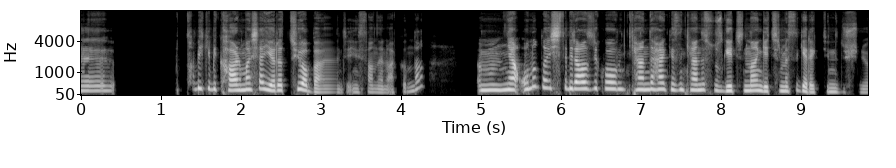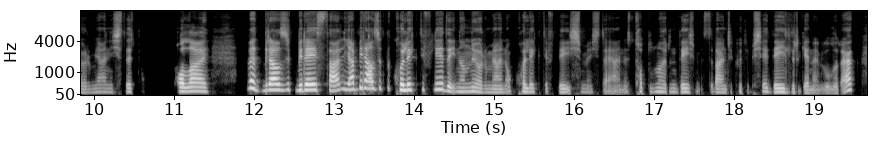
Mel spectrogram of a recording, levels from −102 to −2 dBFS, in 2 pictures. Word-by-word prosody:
Eee, 205 0 -6 0.9
tabii 305 - -4
ki 295 0 -6
bir 275 - -1
karmaşa 235 +5 +2
yaratıyor 225 -2 +1
bence 145 -2 -8
insanların 145 -1 -14
aklında. 165 +8 -14 0.7
Imm, 235 +1 +2
ya 250 -1 +6
onu 345 +9 -3
da 335 - -2
işte 310 0 0
birazcık 290 +1 +2
o 285 -1 +3
kendi, 255 +1 +2
herkesin 255 -2 -1
kendi 240 0 +1
süzgecinden 210 0 0
geçirmesi 195 +2 -3
gerektiğini 160 -4 -4
düşünüyorum. 140 -1 -14
Yani, 155 0 -14
işte, 150 +2 -7 0.5
olay, 180 0 +4 0.5
evet 290 -10 +3
birazcık 245 0 +5
bireysel 240 0 +5
ya 265 0 +2
birazcık 320 -1 +2
da - - -13
kolektifliğe 245 +2 +2
de 195 - +2
inanıyorum, 170 -4 -4
yani, 140 0 -7
o - - -13
kolektif 160 -1 -7
değişime, 140 - -7
işte, - - -17
yani, - - -14
toplumların 155 -1 -10
değişmesi 155 -1 -8
bence 145 -1 -7
kötü 155 - -19
bir - - -17
şey 165 -2 -8
değildir 150 -3 -1
genel 130 +1 -9
olarak. - - -3
210 Hz, 155 wpm, -24 LUFS, 155-250 Hz, 0.9 s, ya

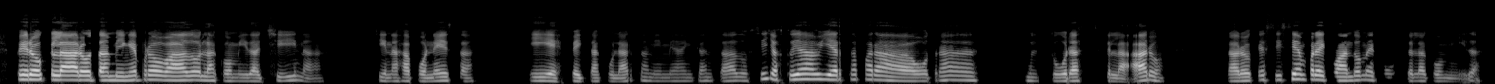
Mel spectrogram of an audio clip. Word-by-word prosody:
Pero 225 0 +7
claro, 205 -2 +7
también 195 -1 +2
he 205 - +1
probado 200 -2 +3
la 180 -2 -2
comida 160 -1 -7
china, 175 -5 -13 0.5
china 155 -3 -9
japonesa. 160 0 -7 0.5
Y 170 0 -6
espectacular, 150 -1 -8
también 160 -4 -19
me 160 - -20
ha 160 - -19
encantado. 170 +1 -13
Sí, 255 +9 -8
yo 225 - +1
estoy 220 +1 +1
abierta 235 -1 +1
para 195 -8 -1
otras 190 +4 -7 0.5
culturas, 165 0 -4 0.2
claro, 165 +3 -1 0.6
claro 160 +2 -1
que 210 +5 -10
sí, 210 - -12
siempre 225 +1 +2
y - - -7
cuando 185 +1 -1
me 205 -1 -7
guste 165 0 -17
la 165 0 -8
comida. 150 -2 -17
175 Hz, 135 wpm, -21 LUFS, 160-205 Hz, 0.6 s, Pero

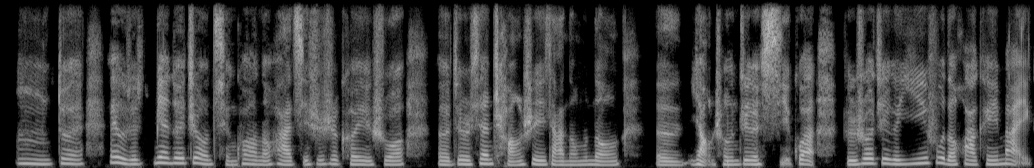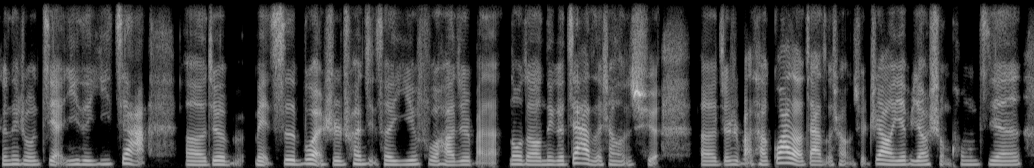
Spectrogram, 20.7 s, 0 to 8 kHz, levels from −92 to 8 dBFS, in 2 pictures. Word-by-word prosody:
嗯， 215 -3 -4
对。 215 -3 -2 0.2
诶， 270 -1 +1
我 240 - +1
觉 200 - -2
得 200 - -8
面 255 -1 +2
对 240 -1 +1
这 250 +1 +2
种 205 -4 -1
情 180 -3 0
况 195 0 -3
的 175 +1 -4
话， 180 -4 0
其 180 +1 +3
实 190 +1 -3
是 200 -1 -2
可 190 0 -3
以 175 -1 -3
说 180 0 -1 0.3
呃， 180 -1 -2
就 200 +4 -2
是 190 - +1
先 210 +1 +2
尝 165 -4 +2
试 200 +1 +2
一 180 - 0
下 180 -2 0
能 170 0 -7
不 180 - -6
能， 170 0 -3 0.4
呃， 160 -1 -2
养 190 0 +2
成 180 -2 -2
这 195 0 +1
个 190 0 +2
习 - - +7
惯。 200 -3 +1 0.3
比 185 - -4
如 185 - +1
说 230 +1 +2
这 225 -1 -1
个 200 - 0
衣 220 +5 -2
服 250 -1 -2
的 185 - +1
话 190 -1 -1
可 190 - -6
以 190 - -1
买 210 0 +2
一 - - -2
个 185 - -6
那 200 +1 -3
种 185 -1 -3
简 185 -2 +1
易 190 +2 -3
的 185 -1 -2
衣 200 +2 -6
架， 220 +1 +3 0.4
呃， 170 -2 0
就 185 +2 +1 0.3
每 175 -2 0
次 205 -2 +2
不 210 +3 -4
管 210 - +6
是 175 -1 0
穿 200 +3 0
几 195 - -5
次 190 -1 -3
地 180 - +1
衣 190 +1 -2
服 195 -4 -4
哈， 160 -1 +1
就 180 +1 -3
把 - - -3
它 - - -2
弄 195 0 0
到 175 -1 +1
那 180 +1 -3
个 180 0 0
架 230 +2 +5
子 180 -1 -5
上 175 -1 -4
去， 190 - +8 0.4
呃， 170 0 -1
就 170 +1 -2
是 185 - -2
把 - - -2
它 175 -4 0
挂 250 +7 +5
到 215 -8 +7
架 175 0 +3
子 170 - -10
上 185 -3 -5
去， - - -7
这 210 - -2
样 190 -3 +5
也 180 +1 +2
比 185 - -8
较 175 +1 +2
省 - - 0
空 185 -1 -9
间。 180 -1 -1
190 Hz, 300 characters per minute, -23 LUFS, 180-205 Hz, 0.4 s, 去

